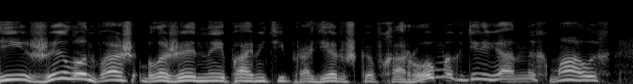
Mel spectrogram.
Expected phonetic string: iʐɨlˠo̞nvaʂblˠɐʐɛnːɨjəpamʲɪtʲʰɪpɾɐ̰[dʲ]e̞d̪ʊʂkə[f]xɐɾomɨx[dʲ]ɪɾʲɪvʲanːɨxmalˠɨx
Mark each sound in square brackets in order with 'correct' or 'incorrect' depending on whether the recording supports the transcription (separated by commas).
correct, correct, correct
